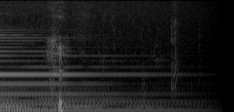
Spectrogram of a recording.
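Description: Acoustic guitar's last strummed chord ringing and slowly fading away, with one short knock about half a second in.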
